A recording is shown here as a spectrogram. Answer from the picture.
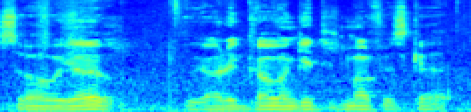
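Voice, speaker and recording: This man has a dark, mellow tone and fairly even intonation. He speaks at a moderate pace over light background noise. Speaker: car enthusiast vlogger. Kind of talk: casual vlog chat. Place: street. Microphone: phone near.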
